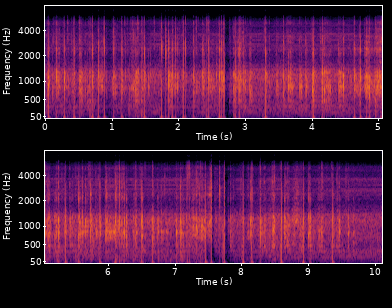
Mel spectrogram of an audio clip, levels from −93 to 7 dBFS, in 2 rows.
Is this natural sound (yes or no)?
yes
